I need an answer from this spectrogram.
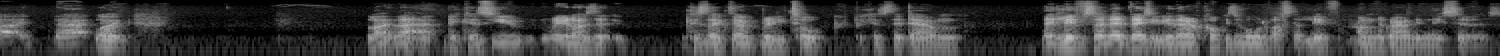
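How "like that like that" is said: croaky voice, drawn out slow and pitched up. Describing the film's underground copies, the speaker imitates Red's croaky voice. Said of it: "sort of in like a croaky voice".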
